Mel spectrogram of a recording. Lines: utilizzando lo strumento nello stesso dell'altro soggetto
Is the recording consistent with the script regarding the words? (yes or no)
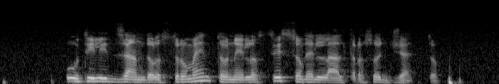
yes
